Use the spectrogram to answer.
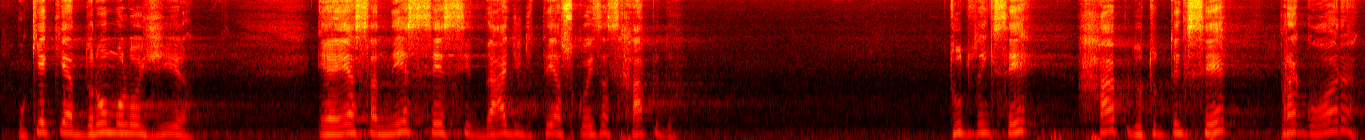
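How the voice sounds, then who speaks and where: A man preaching a sermon as pastor, animated, firing rhetorical questions at his congregation and acting out his listeners' complaints. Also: high voice, husky, big-room sound.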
